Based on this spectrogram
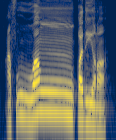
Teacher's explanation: استعلاء القاف وفخامته أثر على الإخفاء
